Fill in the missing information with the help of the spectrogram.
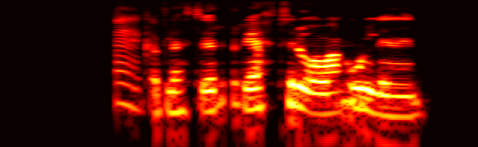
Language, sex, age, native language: Icelandic, female, 18-19, Icelandic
